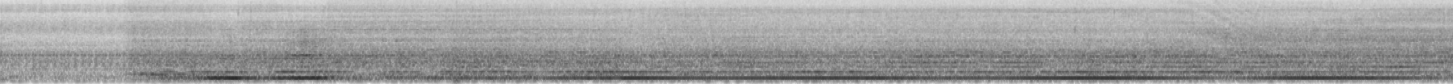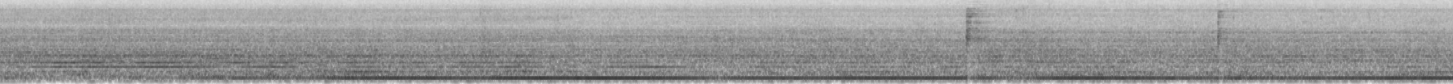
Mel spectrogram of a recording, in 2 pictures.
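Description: Horizontal band saw running, its blade cutting through a clamped bundle of eleven metal pipes at once: a steady low machine hum that grows louder about a second in and holds.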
